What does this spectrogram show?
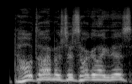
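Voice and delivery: high, rough rasp, rattled off fast. Retelling a show done with a lost voice: Super Dave Osborne voice. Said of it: "I sound like f-, f-, Super Dave Osborne".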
